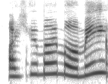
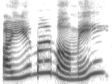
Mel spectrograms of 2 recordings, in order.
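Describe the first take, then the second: First: Put-on much higher, softened child's question; eerie high-pitched quote; lost-child impression. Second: Put-on high, soft, singsong child's question; eerie sing-song quote, pitch swooping; lost-child impression. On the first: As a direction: repeat it high and plaintive, rising at the end. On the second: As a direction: plead softly in a higher put-on voice. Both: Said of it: "Walk around s-, town saying".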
